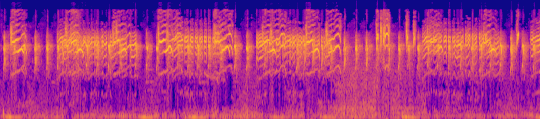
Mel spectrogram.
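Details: Lure sound of small birds in noisy chorus: waves of shrill, overlapping chirps and squeaky trills, each lasting a few seconds with brief quiet breaks between.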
